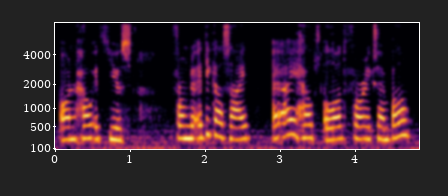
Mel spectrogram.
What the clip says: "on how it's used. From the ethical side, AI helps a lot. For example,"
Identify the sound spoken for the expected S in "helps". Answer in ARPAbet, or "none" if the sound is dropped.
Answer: S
